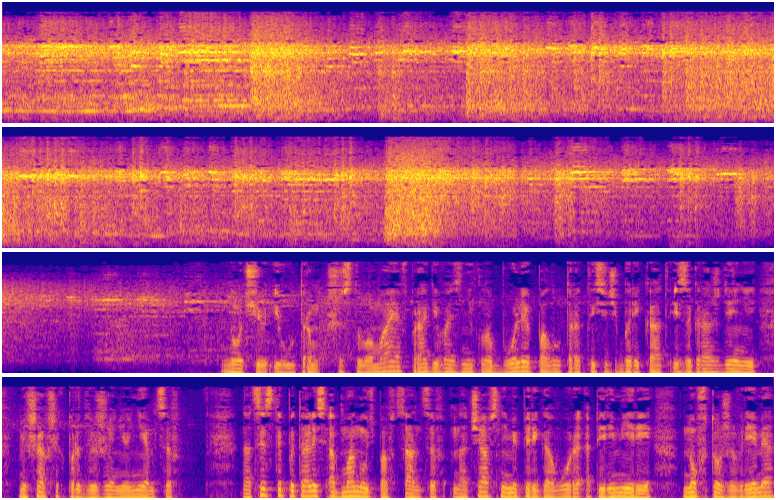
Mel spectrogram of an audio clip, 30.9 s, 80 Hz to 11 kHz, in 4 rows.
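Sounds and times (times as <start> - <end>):
thin crackly old radio music broadcast: 0.0 - 25.2
gunshots: 0.3 - 15.6
speech: 17.9 - 30.8.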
